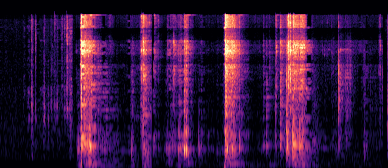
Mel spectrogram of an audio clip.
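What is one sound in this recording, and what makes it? Metal clanks and knocks against a wooden surface.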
